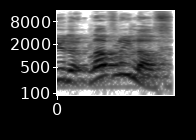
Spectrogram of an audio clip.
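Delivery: put-on thick, warm-sounding local Yorkshire accent. Retelling what Tony said to Sarah, imitating Tony's Yorkshire accent. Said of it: "Like in that Yorkshire accent".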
